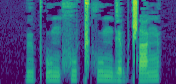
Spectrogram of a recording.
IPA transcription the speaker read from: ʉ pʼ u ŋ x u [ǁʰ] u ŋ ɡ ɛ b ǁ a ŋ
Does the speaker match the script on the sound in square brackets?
yes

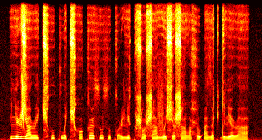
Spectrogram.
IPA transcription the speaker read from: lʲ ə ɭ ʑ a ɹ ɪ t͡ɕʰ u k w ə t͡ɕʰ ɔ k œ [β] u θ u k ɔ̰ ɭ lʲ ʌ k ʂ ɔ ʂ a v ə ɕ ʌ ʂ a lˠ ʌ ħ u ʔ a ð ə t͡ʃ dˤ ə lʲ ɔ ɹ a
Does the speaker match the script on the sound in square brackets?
no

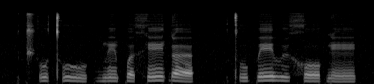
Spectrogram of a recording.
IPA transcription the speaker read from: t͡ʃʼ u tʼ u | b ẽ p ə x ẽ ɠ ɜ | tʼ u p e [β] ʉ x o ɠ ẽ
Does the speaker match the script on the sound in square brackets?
yes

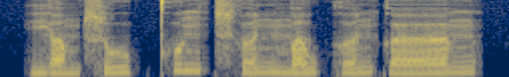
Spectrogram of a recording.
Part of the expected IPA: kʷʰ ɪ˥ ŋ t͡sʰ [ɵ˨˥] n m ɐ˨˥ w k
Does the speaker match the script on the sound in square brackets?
no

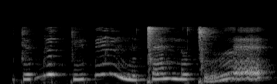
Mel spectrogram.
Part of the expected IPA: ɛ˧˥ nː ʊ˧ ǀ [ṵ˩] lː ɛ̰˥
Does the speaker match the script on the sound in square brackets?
yes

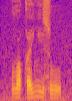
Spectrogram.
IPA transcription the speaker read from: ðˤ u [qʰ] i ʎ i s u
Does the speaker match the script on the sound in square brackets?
no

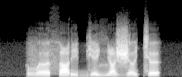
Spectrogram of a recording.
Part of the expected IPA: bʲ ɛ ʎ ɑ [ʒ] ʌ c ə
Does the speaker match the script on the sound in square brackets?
yes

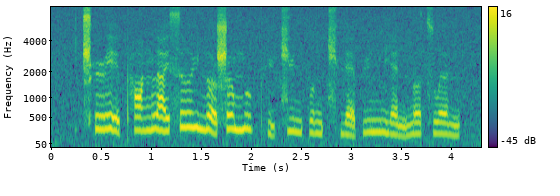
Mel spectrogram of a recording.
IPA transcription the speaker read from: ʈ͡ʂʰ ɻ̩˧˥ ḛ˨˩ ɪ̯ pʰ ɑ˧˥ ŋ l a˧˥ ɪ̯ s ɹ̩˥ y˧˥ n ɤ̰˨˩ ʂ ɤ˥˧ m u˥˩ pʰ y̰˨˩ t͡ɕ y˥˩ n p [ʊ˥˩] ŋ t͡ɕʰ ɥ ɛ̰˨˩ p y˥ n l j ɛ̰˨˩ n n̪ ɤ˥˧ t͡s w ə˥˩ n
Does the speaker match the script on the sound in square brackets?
no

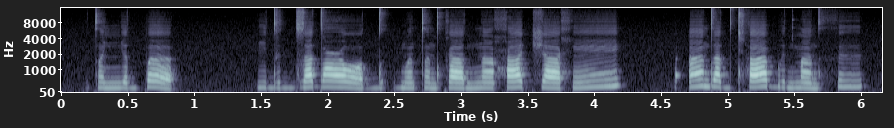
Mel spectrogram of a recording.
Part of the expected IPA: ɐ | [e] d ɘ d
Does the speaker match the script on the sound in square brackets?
no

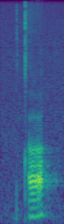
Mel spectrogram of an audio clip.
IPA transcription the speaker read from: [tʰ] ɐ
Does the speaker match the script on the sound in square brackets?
no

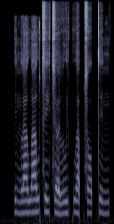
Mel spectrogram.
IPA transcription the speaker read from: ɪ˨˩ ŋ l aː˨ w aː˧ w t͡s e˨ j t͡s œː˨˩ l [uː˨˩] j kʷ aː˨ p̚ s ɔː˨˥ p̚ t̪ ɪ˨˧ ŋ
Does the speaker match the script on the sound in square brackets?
no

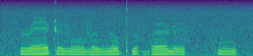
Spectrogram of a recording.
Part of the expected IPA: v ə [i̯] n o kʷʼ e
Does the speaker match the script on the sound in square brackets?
no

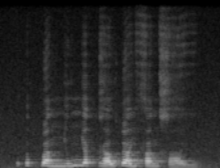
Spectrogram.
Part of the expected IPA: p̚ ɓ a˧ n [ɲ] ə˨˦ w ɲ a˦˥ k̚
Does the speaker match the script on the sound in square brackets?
yes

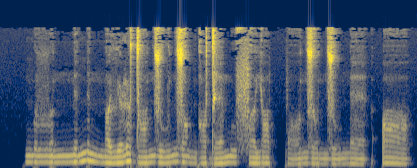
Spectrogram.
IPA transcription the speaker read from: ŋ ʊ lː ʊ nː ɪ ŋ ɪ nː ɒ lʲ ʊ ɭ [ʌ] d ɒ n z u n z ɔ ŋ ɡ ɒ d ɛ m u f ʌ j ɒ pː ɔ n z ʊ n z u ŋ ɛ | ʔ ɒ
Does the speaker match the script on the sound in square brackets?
yes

